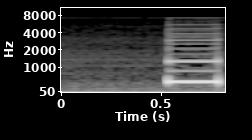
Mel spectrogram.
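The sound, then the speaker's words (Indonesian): A telephone busy tone after a dropped call during a live call-in: one short, steady mid-pitched beep sounding alone over a quiet line. “Mohon maaf, sambungan teleponnya tampaknya terputus.”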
